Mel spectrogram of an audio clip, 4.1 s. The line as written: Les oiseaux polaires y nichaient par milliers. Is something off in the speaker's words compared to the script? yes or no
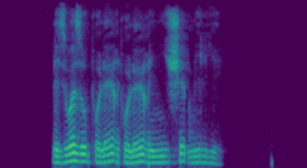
yes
